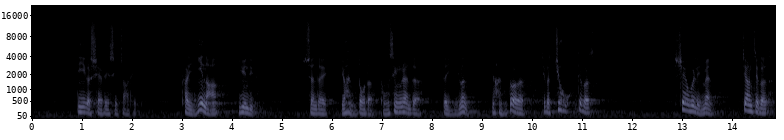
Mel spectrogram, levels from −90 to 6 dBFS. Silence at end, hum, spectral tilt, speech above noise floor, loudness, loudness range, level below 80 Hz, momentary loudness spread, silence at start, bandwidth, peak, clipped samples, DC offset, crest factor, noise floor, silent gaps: 0.05 s; none; -6 dB/octave; 29 dB; -58 LUFS; 2 LU; -88 dBFS; 11 LU; 0.9 s; 13 kHz; -38 dBFS; under 0.1%; under 0.1%; 20 dB; -86 dBFS; none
